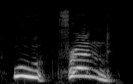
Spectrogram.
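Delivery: very high, squeaky little voice. Narrator voicing Mister Carter replying to Tina, in a squeaky high voice. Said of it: "said Mister Carter in a squeaky high voice".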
